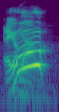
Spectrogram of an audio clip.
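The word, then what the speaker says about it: Aiyuk: How do you say his name? Ayuk? Is that right? Brandon Ayuk. – Ayuk.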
